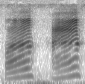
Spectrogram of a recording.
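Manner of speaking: high-pitched, questioning little "huh?"; weird startled huh. Retold or imitated. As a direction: squeak out a weird, surprised huh. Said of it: "I talk all weird".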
